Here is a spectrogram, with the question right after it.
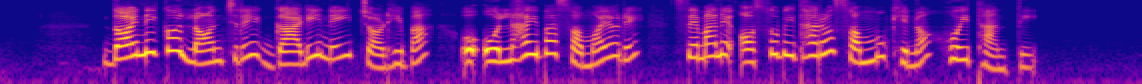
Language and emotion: Odia, neutral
